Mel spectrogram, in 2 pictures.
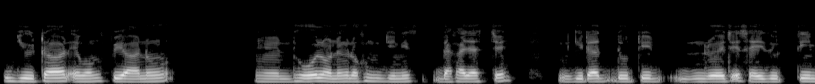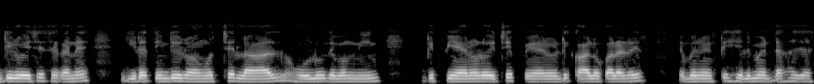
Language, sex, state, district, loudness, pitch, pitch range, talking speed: Bengali, male, West Bengal, North 24 Parganas, -17 LUFS, 140 Hz, 135-145 Hz, 145 wpm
